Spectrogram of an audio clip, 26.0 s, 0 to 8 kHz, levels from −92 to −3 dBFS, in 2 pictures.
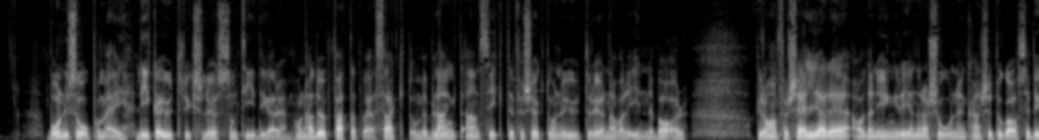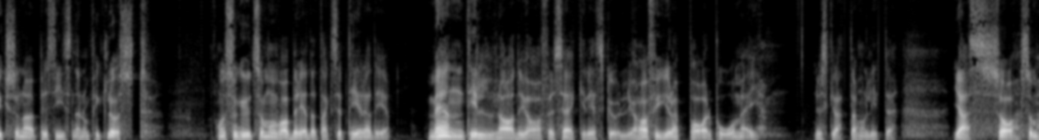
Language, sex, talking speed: Swedish, male, 155 wpm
